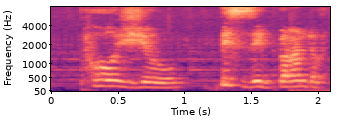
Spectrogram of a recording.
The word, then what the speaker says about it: Peugeot: Please, it's not Peugeot. It is Peugeot.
